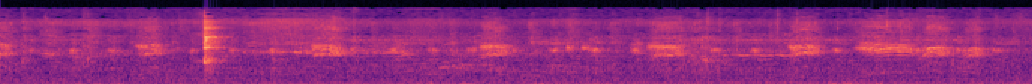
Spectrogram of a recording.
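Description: Birds calling over and over in the background, short harsh calls repeated throughout, with one sharp click a little under two seconds in that is the loudest sound.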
